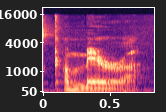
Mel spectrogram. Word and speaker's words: Kamara: So they were just talking about this on Footballers this morning of how to properly say it. It's Kamara, according to him.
